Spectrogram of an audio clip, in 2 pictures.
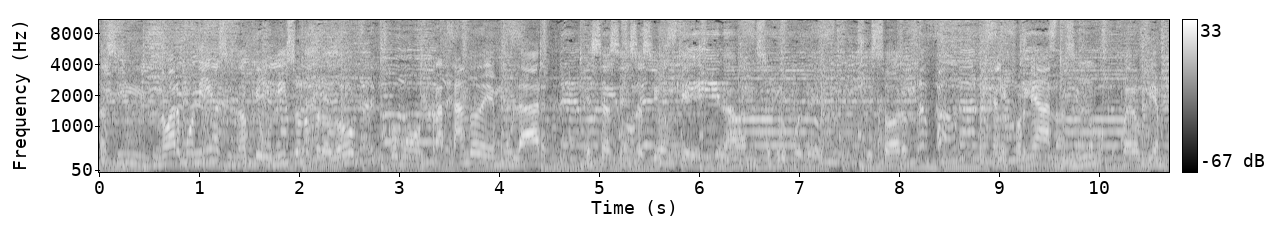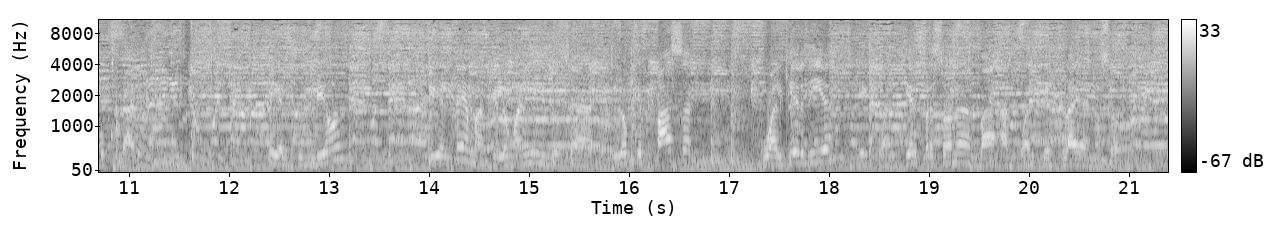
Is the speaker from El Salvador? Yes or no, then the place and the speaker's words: yes; El Salvador; Te encontrás gente en cualquier lugar del mundo y le decís, soy de El Salvador.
